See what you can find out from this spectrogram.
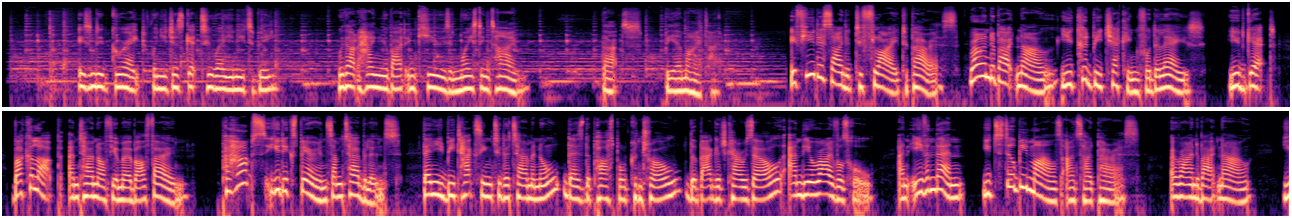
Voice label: Commercial Reel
